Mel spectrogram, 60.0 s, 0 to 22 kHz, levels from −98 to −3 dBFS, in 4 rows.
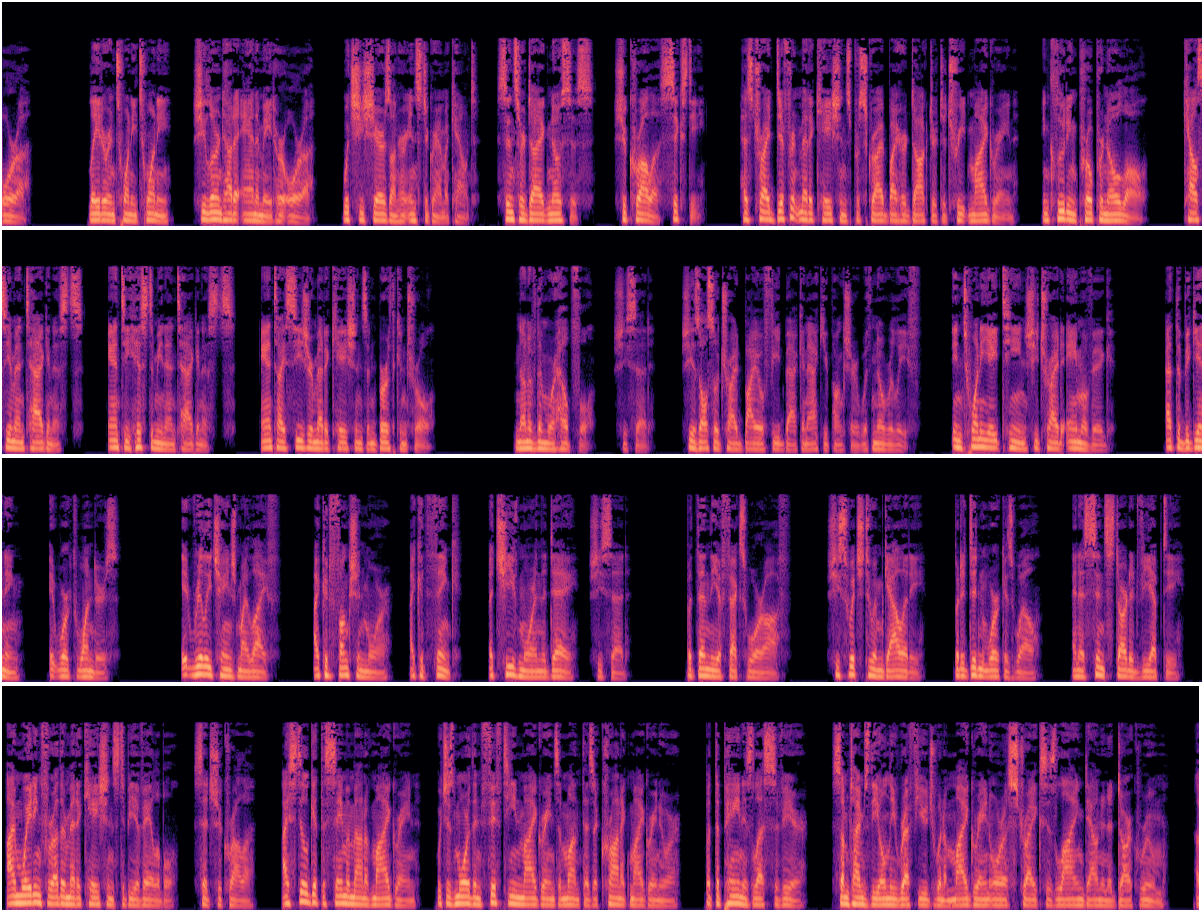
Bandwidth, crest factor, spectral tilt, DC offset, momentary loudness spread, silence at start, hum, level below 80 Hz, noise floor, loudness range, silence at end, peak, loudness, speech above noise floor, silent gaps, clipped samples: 11.5 kHz; 18 dB; -4.5 dB/octave; under 0.1%; 13 LU; 0 s; none; -54 dBFS; under -90 dBFS; 5 LU; 0 s; -8 dBFS; -25 LUFS; over 65 dB; 6.02-6.06 s, 26.66-26.72 s, 44.88-44.93 s; under 0.1%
